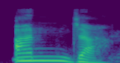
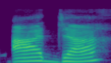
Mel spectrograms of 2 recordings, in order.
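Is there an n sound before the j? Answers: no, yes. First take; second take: yes; no. First: An n sound is heard before the j. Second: No n sound is heard before the j. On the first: The speaker calls it right. "magiging anja" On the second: The speaker calls it wrong. "instead na sasabihin mong aja"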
